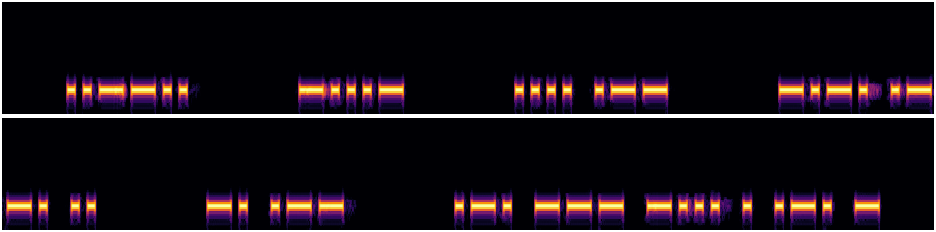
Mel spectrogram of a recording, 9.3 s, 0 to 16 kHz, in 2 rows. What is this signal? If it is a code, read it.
Morse code, heard as a keyed tone, about 30 wpm, 700 Hz. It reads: ? <BT> HW CPI NW ROBERT
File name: UK MASTER QSOs TRAINING/30WPM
